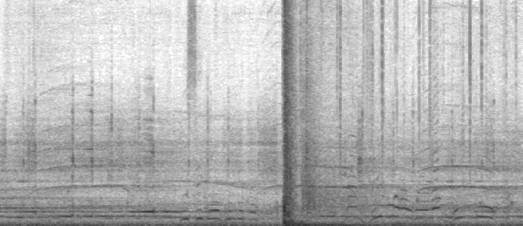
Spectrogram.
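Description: A single loud gunshot about three and a half seconds in, over a steady low rumble and faint, wavering distant voices.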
